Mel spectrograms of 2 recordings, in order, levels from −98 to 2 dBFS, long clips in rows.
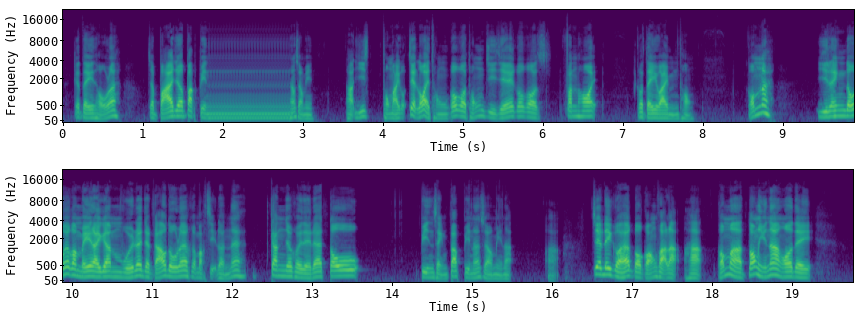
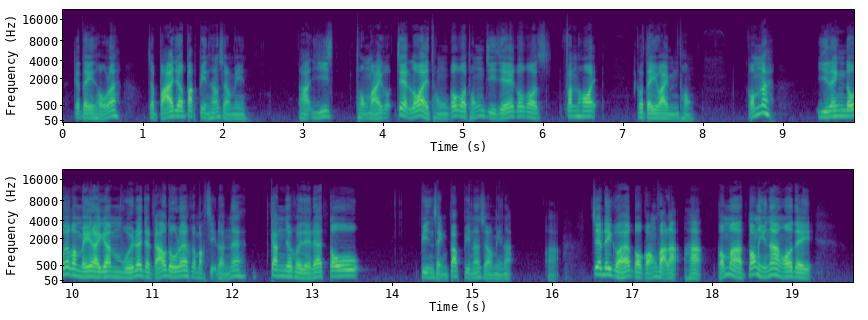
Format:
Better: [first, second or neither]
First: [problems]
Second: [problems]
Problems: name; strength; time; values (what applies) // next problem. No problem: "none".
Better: second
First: audio freezing; at 2 s for 1 s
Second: none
